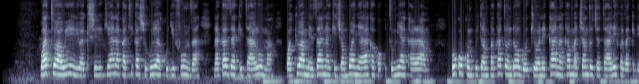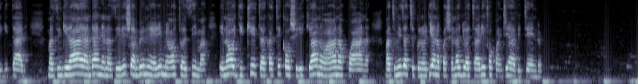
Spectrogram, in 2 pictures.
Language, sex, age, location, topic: Swahili, male, 18-24, Dar es Salaam, education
